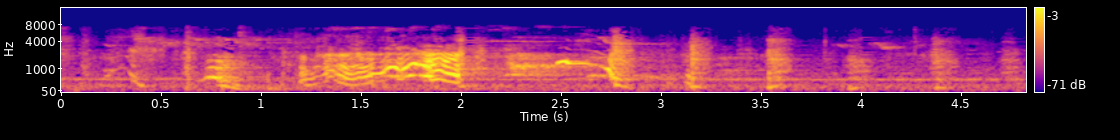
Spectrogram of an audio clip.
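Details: Belgian Malinois producing a wavering, high whine that bends up and down in pitch, surrounded by scattered clicks and short taps, over a steady low hum.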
